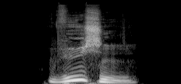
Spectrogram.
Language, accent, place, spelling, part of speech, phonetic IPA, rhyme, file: German, Germany, Berlin, wüschen, verb, [ˈvyːʃn̩], -yːʃn̩, De-wüschen.ogg
- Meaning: first-person plural subjunctive II of waschen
